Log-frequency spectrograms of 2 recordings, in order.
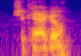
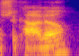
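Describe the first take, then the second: First: Chicago accent, "Chicago" with a flattened "ka" as in cat; local Chicago accent. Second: Said in the usual way. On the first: Shown as a demonstration. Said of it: "there are local accents to Chicago".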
